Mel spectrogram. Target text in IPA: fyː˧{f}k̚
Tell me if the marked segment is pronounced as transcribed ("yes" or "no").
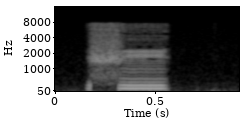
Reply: no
